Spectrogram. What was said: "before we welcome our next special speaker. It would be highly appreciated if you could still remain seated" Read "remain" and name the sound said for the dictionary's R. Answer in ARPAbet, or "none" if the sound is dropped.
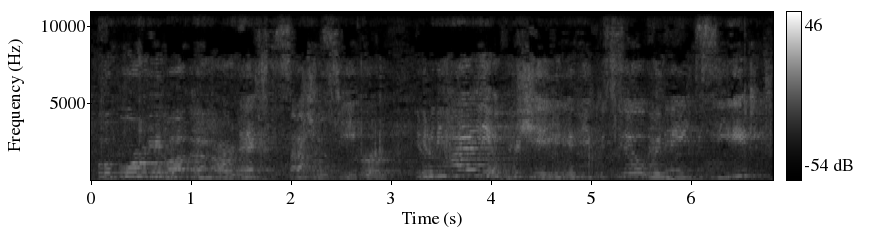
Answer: W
